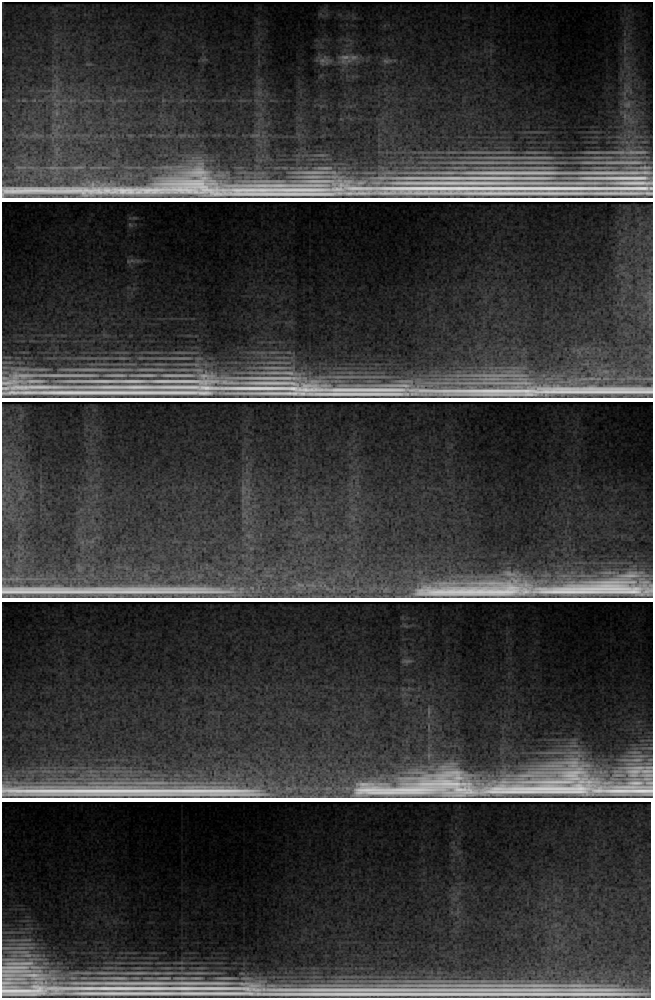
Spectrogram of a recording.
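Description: French horn playing a slow melodic line of held notes in a contemporary chamber piece, in three phrases with short breaks a little before and after the middle.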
